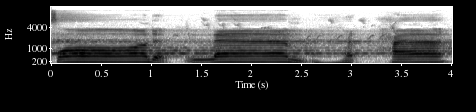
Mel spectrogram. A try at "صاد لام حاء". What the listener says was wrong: এটা হা চাপিয়ে বলতে হবে।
